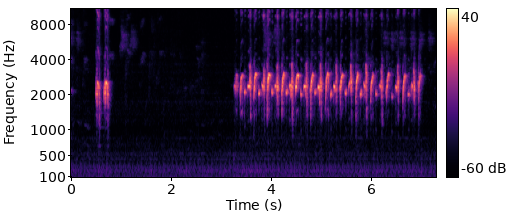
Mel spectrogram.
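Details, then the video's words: Lively sooty-headed bulbul song played as a lure to make other bulbuls reply: two sharp opening notes, a silence of about two and a half seconds, then a fast, chattering run of bright, bubbly notes, roughly three per second. "PANCINGAN TRUCUK GACOR, TRUCUK MANAPUN DIJAMIN LANGSUNG NYAUT,"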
